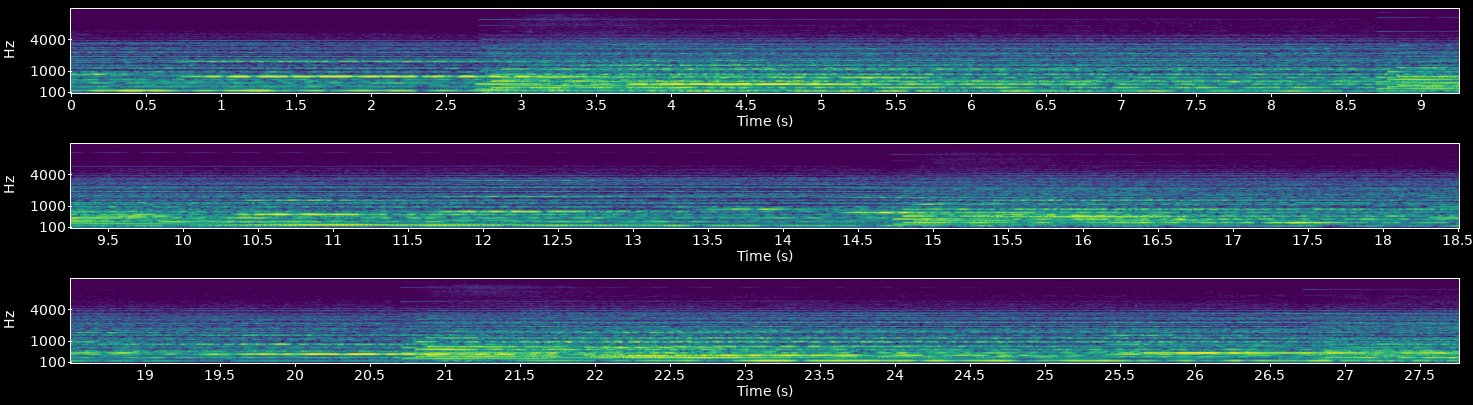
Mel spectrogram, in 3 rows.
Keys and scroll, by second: 1.0 Delete, 6.1 x, 6.8 z, 8.0-8.5 typing, 8.7 Return, 10.2-12.2 typing, 16.4 z, 19.7 a, 21.5 ctrl+c, 22.0 ctrl+z, 22.4 ctrl+z.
